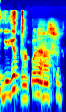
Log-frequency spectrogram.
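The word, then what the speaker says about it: युयुत्सवः: So here you don't see, there is just a T. There's no A after it. That's why yuyutsavaḥ. Yeah, so we have not, we are here not saying Gītā, right? But here we are saying dharma because the A is there. So you have to be cognizant of the A.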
